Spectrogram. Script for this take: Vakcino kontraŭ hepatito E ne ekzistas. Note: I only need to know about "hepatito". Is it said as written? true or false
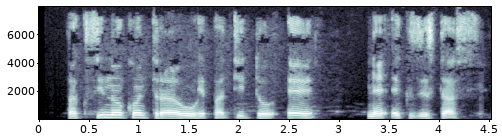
true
